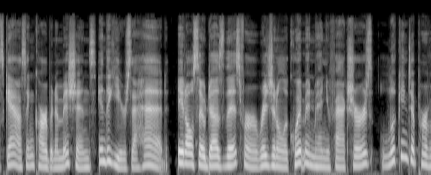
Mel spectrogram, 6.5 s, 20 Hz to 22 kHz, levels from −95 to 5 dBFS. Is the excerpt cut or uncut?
cut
